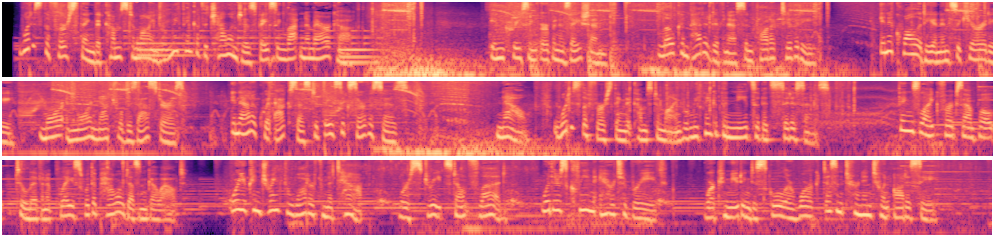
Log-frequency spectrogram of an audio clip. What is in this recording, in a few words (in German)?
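US English, Kommentar Neutral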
